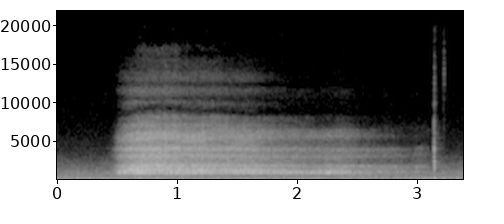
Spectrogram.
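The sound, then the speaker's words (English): A single big, deep breath taken during a guided relaxation: a long, breathy rush of air lasting about two and a half seconds that slowly fades, heard alone with a faint click just after it. “Okay, big deep breath.”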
